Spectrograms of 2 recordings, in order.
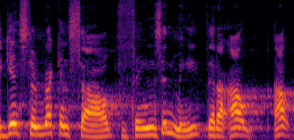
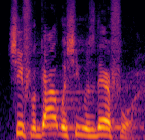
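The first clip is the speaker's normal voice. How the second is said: ordinary delivery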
